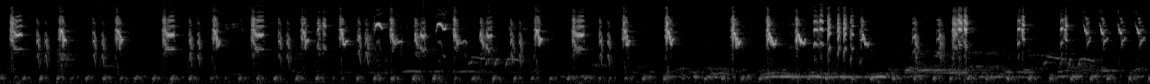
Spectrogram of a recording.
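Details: Long-tailed shrike (cendet) with long, fast training song: continuous sharp high strokes and buzzy chatters, a brief harsher squealing patch near the end, and a steady low rhythmic ticking underneath.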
